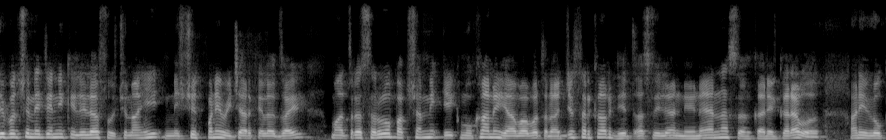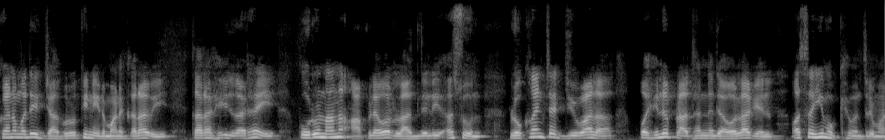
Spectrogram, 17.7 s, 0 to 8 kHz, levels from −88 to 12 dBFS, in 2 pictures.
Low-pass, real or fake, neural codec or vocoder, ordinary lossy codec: none; fake; codec, 16 kHz, 2 kbps, X-Codec, HuBERT features, trained on balanced general audio; none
